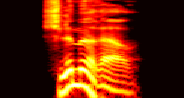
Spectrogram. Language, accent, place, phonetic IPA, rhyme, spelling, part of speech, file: German, Germany, Berlin, [ˈʃlɪməʁɐ], -ɪməʁɐ, schlimmerer, adjective, De-schlimmerer.ogg
- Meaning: inflection of schlimm: 1. strong/mixed nominative masculine singular comparative degree 2. strong genitive/dative feminine singular comparative degree 3. strong genitive plural comparative degree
